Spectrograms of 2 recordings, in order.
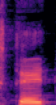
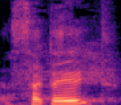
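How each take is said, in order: First: The s and t form a tight cluster. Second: An extra vowel splits the s and t. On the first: This is the standard form. "पर हमारे लिए स्टेट नहीं है" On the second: This is how the local people say it. "क्या है? सटेट।"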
